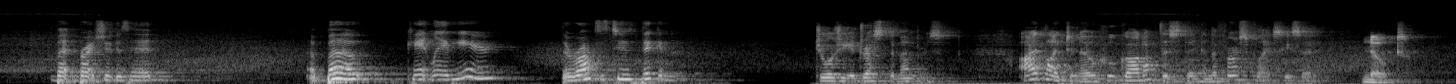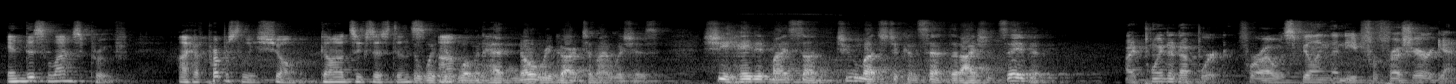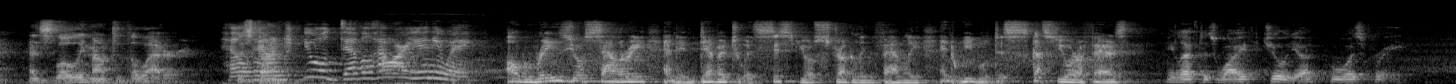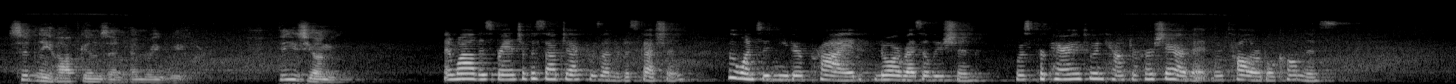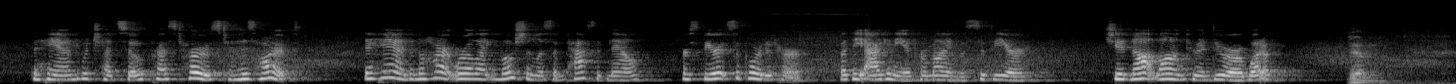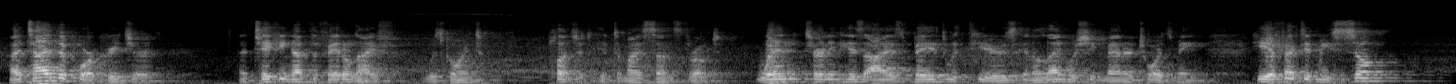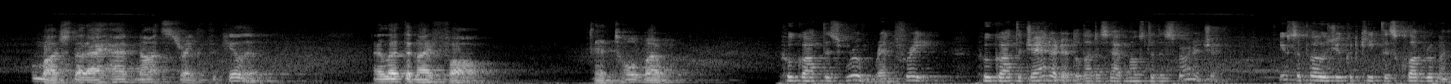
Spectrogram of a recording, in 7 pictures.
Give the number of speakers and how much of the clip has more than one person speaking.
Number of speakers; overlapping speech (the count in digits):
9, about 1%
